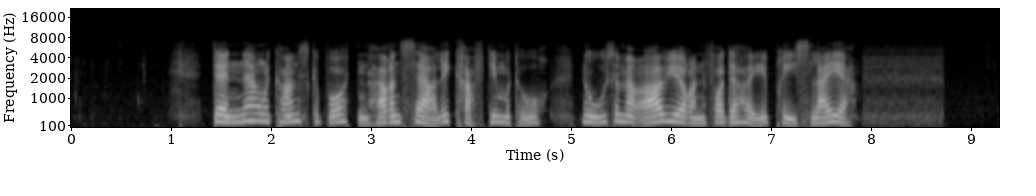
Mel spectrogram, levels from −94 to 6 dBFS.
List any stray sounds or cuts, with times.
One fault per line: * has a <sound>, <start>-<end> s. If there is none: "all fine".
all fine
